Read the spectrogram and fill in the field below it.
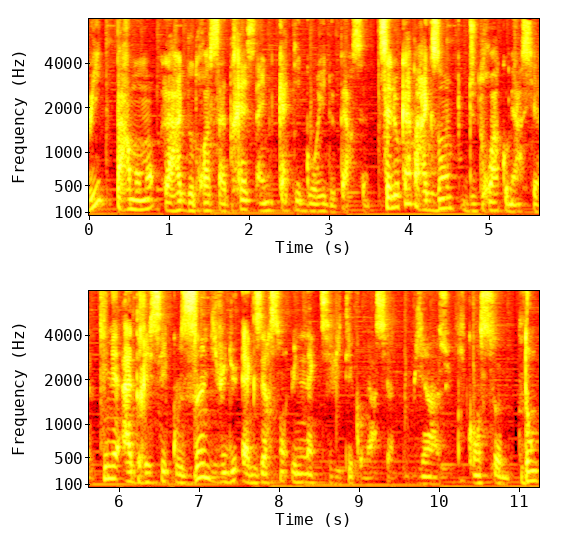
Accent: Gabon; Puisqu'on est gabonais, pour revenir sur cet exemple, on est gabonais.

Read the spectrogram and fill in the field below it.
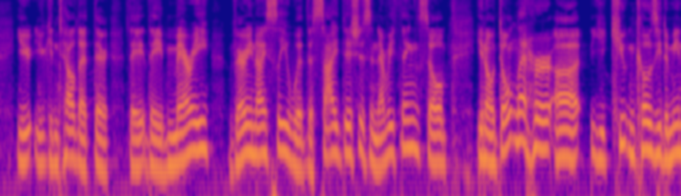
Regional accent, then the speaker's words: Northeast, United States; I'm from the Northeast, this next spot. It just tastes like home to me.

